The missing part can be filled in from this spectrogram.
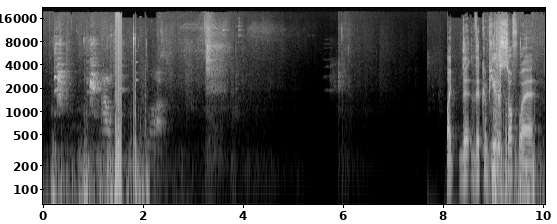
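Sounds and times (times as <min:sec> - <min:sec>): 
dogs barking: 0:00.2 - 0:01.5
speech: 0:08.1 - 0:10.0.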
